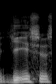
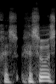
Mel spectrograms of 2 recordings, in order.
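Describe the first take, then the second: First: The name is pronounced the English way. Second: The name is pronounced the Spanish way. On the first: "or Jesus is fine" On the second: "So Jesus is the pronunciation in Spanish"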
